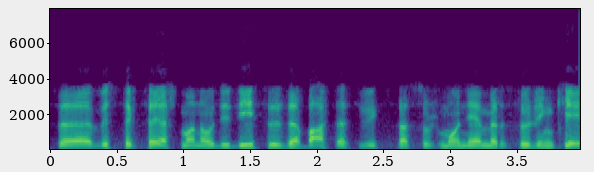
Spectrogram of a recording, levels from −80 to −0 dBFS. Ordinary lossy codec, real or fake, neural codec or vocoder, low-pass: MP3, 48 kbps; fake; codec, 16 kHz in and 24 kHz out, 1 kbps, XY-Tokenizer; 7.2 kHz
